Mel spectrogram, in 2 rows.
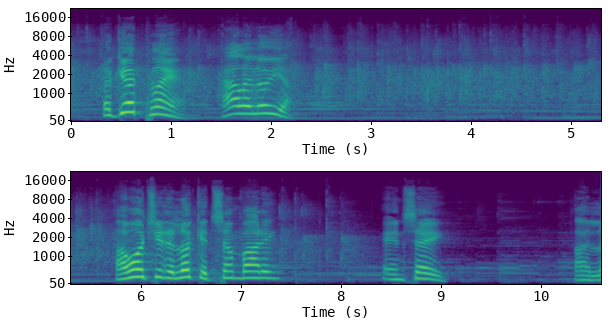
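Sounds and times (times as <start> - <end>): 
audience applause: 0.0 - 8.2
speech: 0.3 - 2.3, 5.8 - 7.5, 8.4 - 9.1, 10.3 - 10.5.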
